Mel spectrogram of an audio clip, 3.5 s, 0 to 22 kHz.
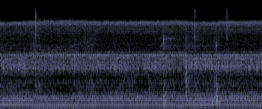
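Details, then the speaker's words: Apex Domus 3 air mattress pump (ICU/LTC use) running after repair of a no-pressure problem, cover off so louder than usual: steady whirring motor with scattered rattling clicks; pressure restored to normal, indicator lights. "Yan. Ibig sabihin yan yung normal yung ating pressure. So okay na. So maingay yan kasi nga hindi pa natin nakatakip."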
